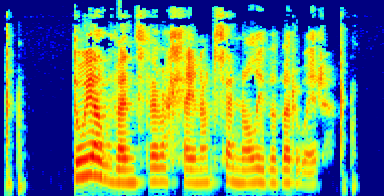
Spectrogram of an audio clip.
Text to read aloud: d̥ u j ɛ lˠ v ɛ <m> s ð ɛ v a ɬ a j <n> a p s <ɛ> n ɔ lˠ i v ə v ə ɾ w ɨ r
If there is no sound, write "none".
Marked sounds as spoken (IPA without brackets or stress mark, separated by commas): n, n, ɛ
